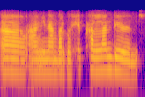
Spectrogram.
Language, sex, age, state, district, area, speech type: Bodo, female, 30-45, Assam, Chirang, rural, conversation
